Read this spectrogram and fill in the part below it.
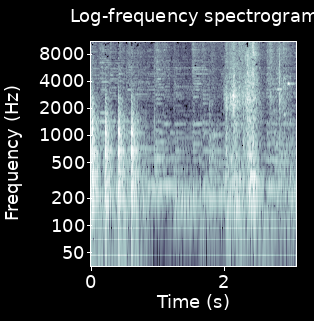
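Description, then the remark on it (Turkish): A neighbour knocks three quick, evenly spaced times on Nasreddin Hodja's door, followed by a short stretch of low background noise and a muffled shuffling rustle. “Nasrettin Hoca'nın kapısı çalınmış, hoca kalkıp açmış ve komşusunu elinde boş bir bardakla görmüş.”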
